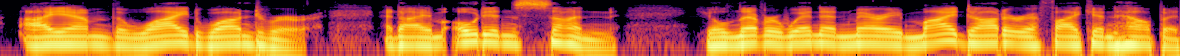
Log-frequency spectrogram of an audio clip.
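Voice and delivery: ordinary talk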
